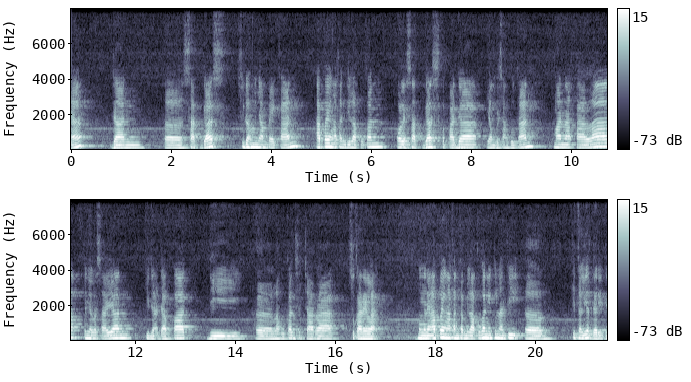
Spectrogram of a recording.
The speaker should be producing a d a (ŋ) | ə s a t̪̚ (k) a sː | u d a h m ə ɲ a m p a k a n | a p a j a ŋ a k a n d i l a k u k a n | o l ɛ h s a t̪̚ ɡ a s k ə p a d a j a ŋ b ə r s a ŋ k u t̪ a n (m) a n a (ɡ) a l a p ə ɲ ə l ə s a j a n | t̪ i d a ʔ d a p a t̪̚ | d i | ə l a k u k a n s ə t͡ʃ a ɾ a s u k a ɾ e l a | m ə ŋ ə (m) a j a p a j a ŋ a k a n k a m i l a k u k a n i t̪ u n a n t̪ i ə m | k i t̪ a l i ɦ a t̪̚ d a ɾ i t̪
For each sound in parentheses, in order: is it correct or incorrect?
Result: incorrect, incorrect, correct, incorrect, incorrect

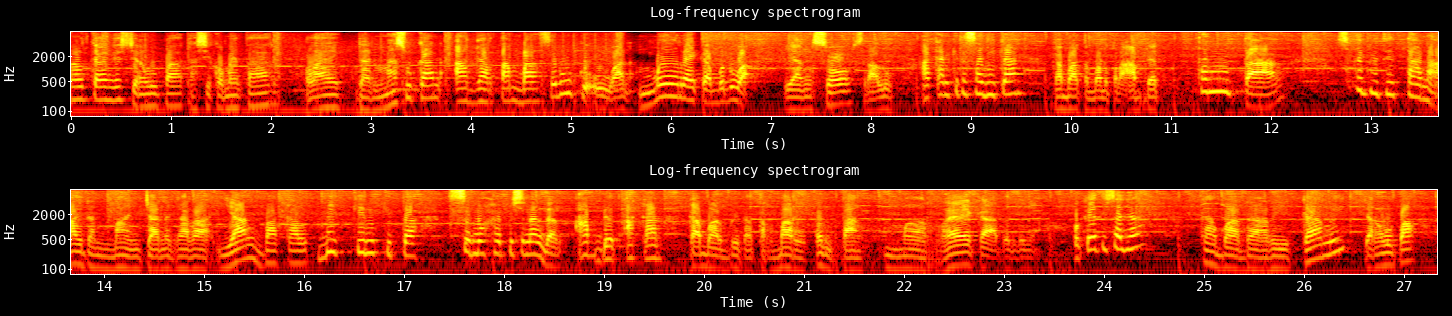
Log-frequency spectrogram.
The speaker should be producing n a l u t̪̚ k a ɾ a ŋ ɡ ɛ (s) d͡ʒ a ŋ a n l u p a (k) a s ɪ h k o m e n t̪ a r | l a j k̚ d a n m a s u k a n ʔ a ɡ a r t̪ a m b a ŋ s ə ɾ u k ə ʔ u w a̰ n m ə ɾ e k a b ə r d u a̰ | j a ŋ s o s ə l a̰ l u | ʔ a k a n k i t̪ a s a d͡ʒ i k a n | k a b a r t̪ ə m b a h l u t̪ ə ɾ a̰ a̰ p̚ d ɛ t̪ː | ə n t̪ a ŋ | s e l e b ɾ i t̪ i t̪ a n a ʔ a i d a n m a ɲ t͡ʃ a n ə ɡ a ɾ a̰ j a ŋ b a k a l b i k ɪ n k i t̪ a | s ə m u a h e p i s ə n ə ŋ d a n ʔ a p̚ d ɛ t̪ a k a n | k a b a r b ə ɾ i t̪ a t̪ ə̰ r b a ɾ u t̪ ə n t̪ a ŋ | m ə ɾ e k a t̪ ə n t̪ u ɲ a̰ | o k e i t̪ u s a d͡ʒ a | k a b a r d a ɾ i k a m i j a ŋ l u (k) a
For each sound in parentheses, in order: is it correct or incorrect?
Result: correct, correct, incorrect

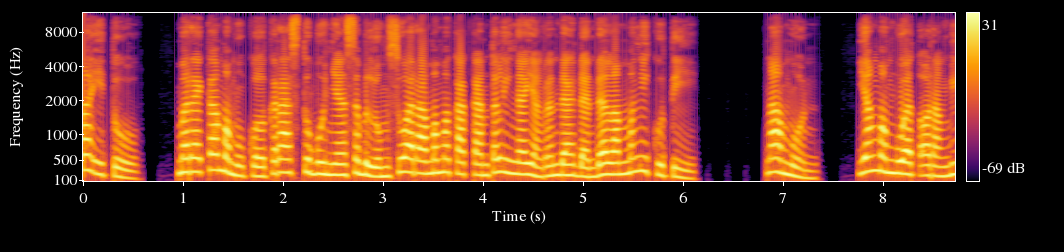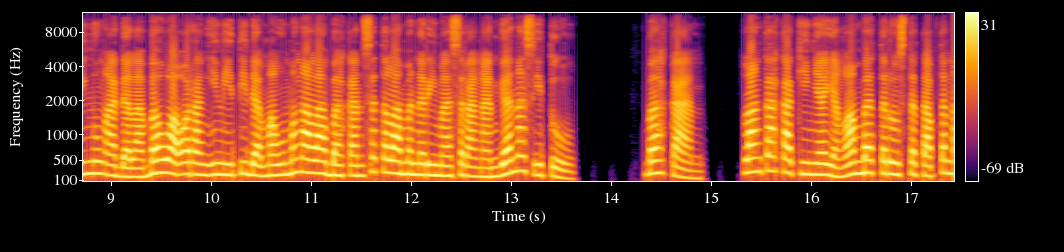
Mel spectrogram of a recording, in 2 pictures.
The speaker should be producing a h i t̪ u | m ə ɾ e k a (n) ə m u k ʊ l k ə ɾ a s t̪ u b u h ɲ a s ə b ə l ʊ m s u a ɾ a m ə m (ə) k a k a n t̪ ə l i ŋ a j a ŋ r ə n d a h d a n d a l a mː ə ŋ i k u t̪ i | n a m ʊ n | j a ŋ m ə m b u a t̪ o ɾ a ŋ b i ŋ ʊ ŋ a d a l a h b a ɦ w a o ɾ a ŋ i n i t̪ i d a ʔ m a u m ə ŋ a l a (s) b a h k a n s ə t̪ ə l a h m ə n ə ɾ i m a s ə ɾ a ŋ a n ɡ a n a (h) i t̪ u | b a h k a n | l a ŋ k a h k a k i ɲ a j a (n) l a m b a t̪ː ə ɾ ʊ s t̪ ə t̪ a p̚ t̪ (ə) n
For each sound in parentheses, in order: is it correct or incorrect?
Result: incorrect, correct, incorrect, incorrect, incorrect, correct

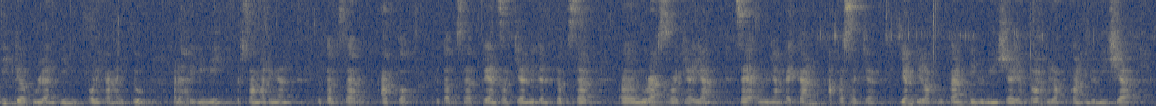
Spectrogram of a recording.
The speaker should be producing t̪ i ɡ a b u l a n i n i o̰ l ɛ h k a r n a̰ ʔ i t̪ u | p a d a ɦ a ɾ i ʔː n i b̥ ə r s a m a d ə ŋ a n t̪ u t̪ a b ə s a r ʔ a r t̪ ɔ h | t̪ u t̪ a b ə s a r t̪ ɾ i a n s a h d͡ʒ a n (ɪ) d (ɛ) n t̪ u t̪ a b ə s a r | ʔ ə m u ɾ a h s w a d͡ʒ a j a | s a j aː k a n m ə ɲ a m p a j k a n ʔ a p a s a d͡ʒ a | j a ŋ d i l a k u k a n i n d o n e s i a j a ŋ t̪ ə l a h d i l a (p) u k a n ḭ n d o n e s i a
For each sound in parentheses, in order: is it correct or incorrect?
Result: incorrect, incorrect, incorrect

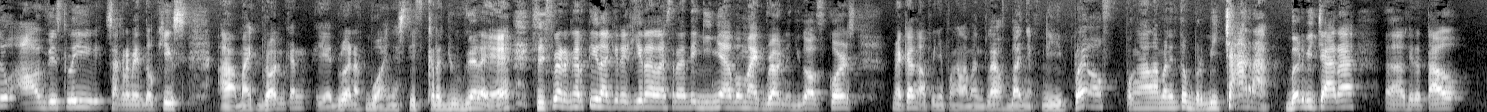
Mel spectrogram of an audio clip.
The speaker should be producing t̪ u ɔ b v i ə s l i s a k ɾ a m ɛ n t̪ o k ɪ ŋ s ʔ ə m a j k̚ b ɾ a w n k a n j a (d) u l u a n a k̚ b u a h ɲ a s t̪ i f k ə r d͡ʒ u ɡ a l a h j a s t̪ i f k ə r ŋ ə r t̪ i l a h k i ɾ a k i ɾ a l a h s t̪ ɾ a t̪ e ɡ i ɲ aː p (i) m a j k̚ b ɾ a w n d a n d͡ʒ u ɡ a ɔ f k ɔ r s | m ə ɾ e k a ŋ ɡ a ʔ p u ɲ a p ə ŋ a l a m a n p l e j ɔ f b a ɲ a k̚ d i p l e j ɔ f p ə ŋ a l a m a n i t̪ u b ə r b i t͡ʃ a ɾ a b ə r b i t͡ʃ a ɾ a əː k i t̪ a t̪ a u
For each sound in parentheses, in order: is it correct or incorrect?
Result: correct, incorrect

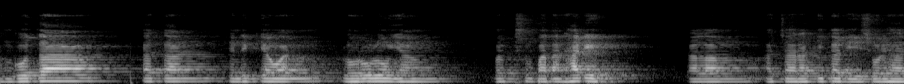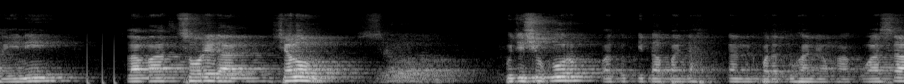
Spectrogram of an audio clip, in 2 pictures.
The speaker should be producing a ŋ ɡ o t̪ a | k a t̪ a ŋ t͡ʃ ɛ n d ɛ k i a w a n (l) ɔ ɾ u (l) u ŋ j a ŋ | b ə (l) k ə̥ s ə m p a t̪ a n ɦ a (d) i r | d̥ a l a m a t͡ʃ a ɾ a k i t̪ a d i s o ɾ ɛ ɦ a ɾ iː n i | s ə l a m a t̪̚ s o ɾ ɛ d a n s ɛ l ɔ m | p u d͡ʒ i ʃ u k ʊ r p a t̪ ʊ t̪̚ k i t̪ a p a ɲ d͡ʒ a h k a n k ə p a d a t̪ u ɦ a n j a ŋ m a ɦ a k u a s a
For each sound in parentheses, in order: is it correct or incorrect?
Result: correct, correct, incorrect, correct

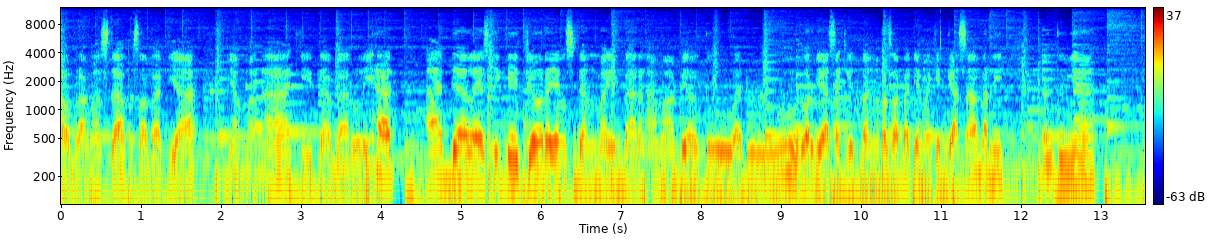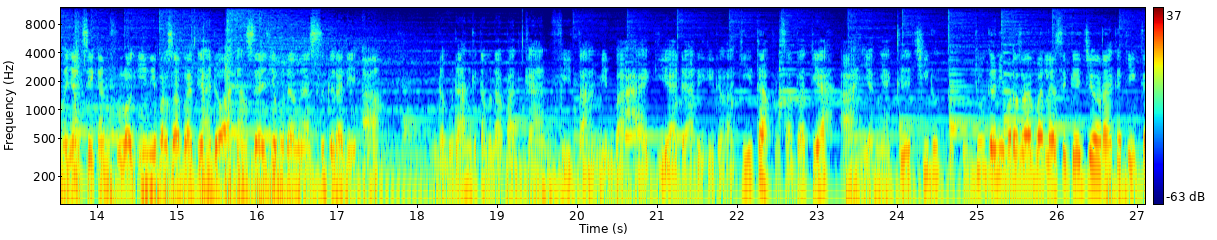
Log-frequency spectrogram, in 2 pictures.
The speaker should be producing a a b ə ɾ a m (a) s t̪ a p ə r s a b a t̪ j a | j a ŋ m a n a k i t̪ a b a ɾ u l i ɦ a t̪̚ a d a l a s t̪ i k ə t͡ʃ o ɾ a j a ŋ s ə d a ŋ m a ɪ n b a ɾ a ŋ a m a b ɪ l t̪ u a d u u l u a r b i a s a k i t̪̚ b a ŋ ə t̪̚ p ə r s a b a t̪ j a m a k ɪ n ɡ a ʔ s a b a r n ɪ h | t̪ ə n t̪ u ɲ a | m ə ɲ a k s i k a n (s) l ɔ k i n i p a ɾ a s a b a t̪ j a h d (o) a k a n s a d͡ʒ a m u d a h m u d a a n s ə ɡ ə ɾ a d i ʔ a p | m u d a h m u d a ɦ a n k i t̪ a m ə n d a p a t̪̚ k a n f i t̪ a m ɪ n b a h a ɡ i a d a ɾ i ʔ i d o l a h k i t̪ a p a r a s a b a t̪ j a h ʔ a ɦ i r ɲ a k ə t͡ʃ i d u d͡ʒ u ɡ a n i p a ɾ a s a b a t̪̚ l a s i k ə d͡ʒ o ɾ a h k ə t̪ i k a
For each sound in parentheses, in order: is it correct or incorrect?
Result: correct, incorrect, correct

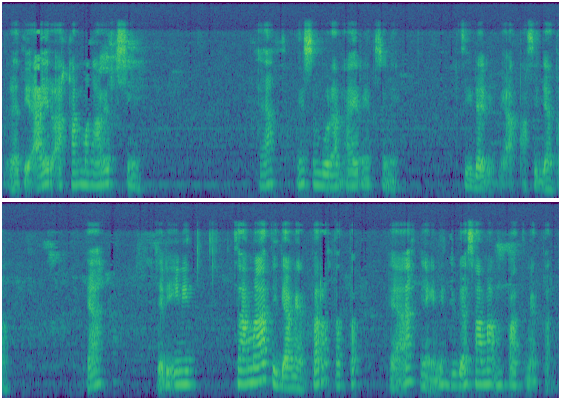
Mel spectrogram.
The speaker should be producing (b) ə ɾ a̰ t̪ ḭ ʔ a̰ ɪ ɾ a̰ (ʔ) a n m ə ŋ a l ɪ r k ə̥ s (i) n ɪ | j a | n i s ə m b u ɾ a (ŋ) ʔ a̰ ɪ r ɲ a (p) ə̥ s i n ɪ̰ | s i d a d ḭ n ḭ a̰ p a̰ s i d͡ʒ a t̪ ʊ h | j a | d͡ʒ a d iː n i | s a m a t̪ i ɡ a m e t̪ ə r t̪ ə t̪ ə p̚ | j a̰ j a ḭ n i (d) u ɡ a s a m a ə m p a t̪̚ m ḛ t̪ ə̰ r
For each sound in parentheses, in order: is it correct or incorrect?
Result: correct, incorrect, correct, incorrect, incorrect, incorrect

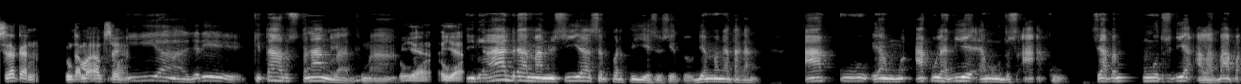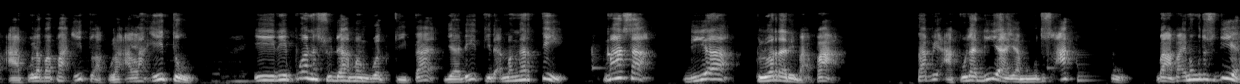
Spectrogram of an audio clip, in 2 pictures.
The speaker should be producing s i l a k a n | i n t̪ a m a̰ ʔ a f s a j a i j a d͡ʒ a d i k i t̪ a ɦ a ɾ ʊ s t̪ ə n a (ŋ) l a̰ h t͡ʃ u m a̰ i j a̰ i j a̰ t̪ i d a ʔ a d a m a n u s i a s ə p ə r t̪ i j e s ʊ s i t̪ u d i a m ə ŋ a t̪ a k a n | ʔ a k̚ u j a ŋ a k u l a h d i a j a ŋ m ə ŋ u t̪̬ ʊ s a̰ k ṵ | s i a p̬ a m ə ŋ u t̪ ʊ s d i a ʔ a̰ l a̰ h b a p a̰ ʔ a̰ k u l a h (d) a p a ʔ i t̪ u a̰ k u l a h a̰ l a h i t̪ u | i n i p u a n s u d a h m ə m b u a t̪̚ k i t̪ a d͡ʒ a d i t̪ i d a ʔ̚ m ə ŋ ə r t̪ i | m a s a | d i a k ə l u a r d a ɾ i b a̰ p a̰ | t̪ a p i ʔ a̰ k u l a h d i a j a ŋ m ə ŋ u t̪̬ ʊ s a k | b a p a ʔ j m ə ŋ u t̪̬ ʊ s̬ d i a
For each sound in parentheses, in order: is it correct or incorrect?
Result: correct, incorrect

